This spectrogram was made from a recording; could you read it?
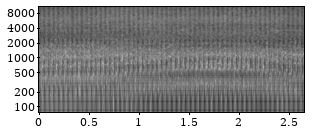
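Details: Gold dredge pump engine on fresh gas after last year's 9-month-old gas wouldn't run, idle being turned down (about halfway the lowest it goes), warming up before an oil change: steady even thrum, solid low end, no misses; runs clean.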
